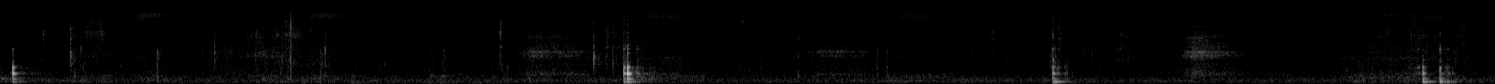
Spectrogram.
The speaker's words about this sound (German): Ja, ich möchte dann, jetzt muss ich hier ein bisschen blättern, langsam zum Schluss kommen.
